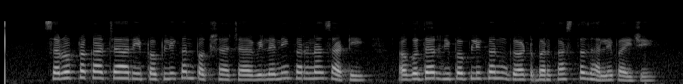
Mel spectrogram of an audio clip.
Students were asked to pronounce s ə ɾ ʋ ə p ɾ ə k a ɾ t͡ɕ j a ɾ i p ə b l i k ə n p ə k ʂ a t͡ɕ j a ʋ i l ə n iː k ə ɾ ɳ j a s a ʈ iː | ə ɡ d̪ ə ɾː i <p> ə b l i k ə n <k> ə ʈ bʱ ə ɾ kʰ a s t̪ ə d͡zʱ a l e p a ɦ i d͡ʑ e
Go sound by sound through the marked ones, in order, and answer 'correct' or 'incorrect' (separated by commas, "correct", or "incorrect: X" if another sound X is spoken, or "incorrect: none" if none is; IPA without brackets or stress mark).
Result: correct, incorrect: ɡ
